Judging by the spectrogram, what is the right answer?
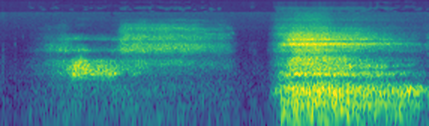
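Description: Slow, deep breaths during yoga, a long airy inhale followed by a short pause and a louder, rushing exhale, close and clear with no talking.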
